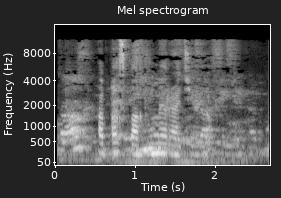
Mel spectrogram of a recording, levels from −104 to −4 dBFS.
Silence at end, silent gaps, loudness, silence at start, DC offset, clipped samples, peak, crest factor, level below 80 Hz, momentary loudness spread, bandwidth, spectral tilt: 0 s; none; -22 LUFS; 0.05 s; under 0.1%; under 0.1%; -6 dBFS; 18 dB; -48 dBFS; 17 LU; 12 kHz; -3.5 dB/octave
